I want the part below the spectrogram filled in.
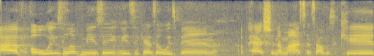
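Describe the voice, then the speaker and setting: A woman with a New York accent speaks at a moderate pace and medium pitch, with fairly even intonation. Her loudness is very even, with noticeable background noise. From New York City, Queens. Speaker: singer-songwriter. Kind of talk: interview.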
